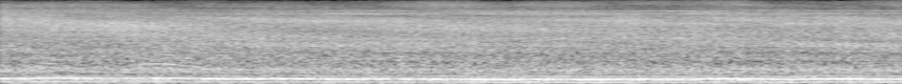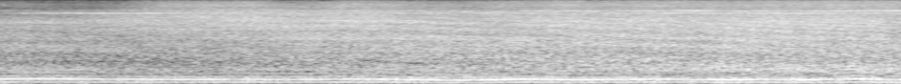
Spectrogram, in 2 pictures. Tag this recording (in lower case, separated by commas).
vehicle, truck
